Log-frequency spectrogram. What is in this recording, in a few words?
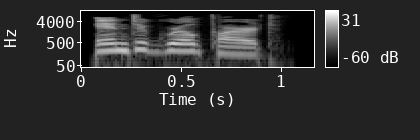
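"integral part", British English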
